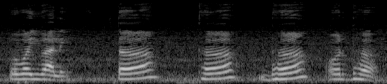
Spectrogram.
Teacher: जो किनारा उसको छू रही है हमारी जीवा यानी कि जो जीवा का बिल्कुल आगे नोक वाला भाग है वह हमारे दांतों के सिरों को छू रहा होता है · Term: दंत वर्ण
